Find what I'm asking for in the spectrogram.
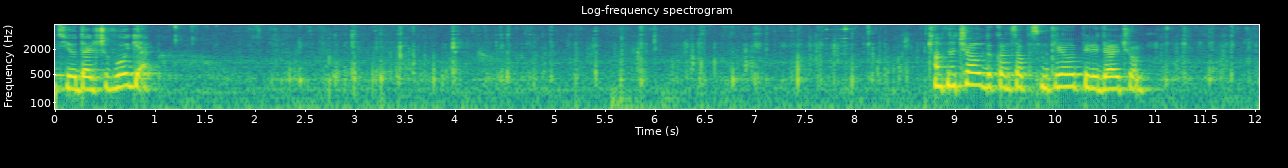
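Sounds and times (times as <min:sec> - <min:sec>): wet chewing mouth sounds: 0:01.0 - 0:08.9, 0:10.9 - 0:12.0.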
